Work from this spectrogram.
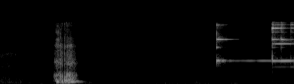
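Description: A small bell dings with a clear sustained tone late in the clip, followed by a brighter ring, after an earlier short throat-clearing noise amid quiet.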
